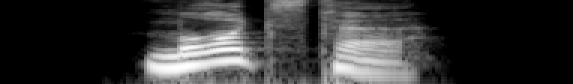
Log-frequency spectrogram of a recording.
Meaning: inflection of murksen: 1. first/third-person singular preterite 2. first/third-person singular subjunctive II
- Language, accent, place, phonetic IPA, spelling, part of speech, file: German, Germany, Berlin, [ˈmʊʁkstə], murkste, verb, De-murkste.ogg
